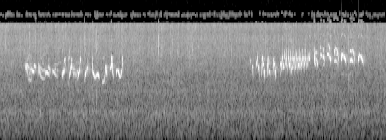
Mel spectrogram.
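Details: European robin singing: a rapid run of thin, high notes, then a pause of over two seconds and a second, denser phrase of trilled and twittering notes that waver up and down, over faint background hiss.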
